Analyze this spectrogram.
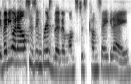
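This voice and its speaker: With an Australian accent, a woman talks at a moderate pace in a fairly high voice with lively intonation. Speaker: pastor. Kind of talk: interview.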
